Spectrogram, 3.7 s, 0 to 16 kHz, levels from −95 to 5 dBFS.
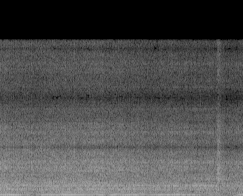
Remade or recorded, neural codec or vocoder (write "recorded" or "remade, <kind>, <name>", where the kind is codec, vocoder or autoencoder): recorded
